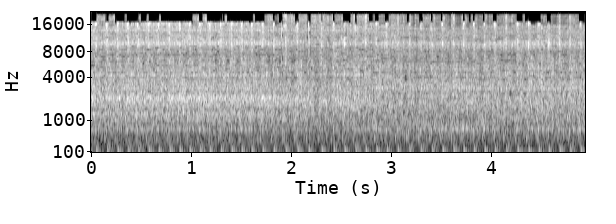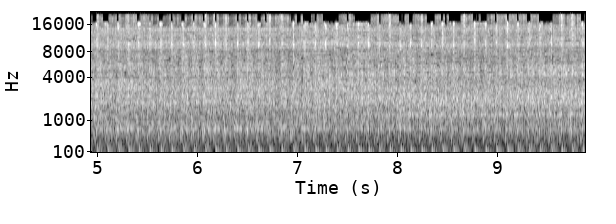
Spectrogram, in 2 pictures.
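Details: Honda NX 250 Dominator single at steady idle after the tensioner was found to be the cause of its noise: even thump with a light valvetrain tick and no chain rattle. Normal running.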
